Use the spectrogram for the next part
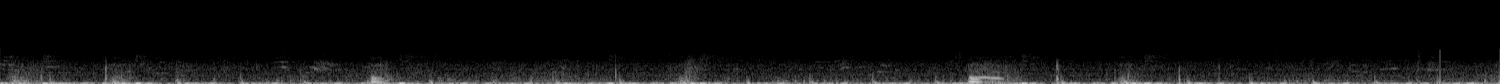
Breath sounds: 3.63-3.92 s: wheeze
9.70-10.12 s: wheeze

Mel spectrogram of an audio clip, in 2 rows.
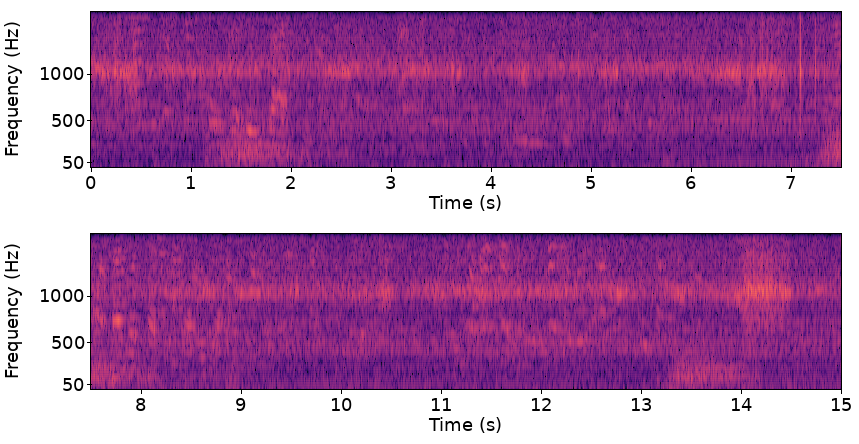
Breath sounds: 0.97-2.38 s: inhalation
7.08-8.48 s: inhalation
13.18-14.59 s: inhalation

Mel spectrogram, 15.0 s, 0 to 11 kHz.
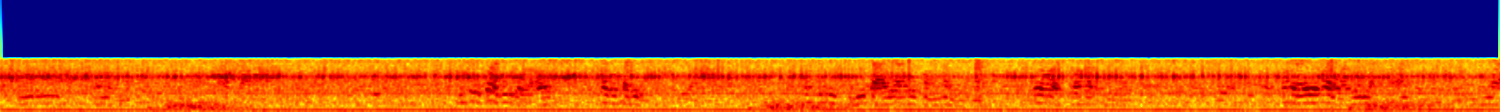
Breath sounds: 1.35-2.85 s: inhalation
7.28-8.78 s: inhalation
13.24-14.74 s: inhalation

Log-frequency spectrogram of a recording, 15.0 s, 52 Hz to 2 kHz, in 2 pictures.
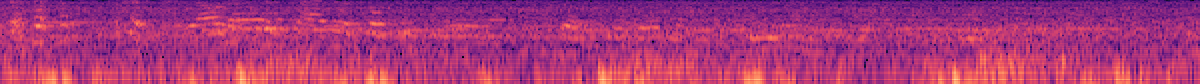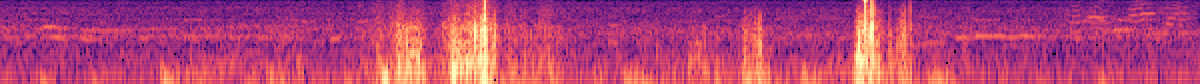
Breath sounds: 3.67-4.41 s: inhalation
5.97-6.71 s: inhalation

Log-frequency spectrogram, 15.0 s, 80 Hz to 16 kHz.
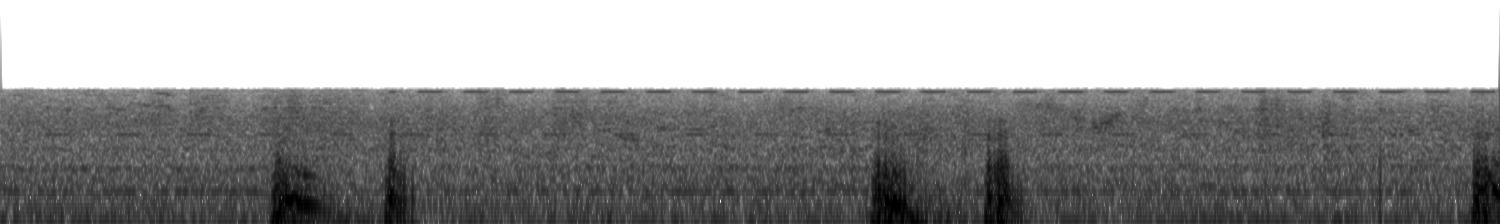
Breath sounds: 2.64-3.49 s: inhalation
2.64-3.49 s: crackles
3.74-4.28 s: exhalation
3.74-4.28 s: crackles
8.68-9.54 s: inhalation
8.68-9.54 s: crackles
9.82-10.36 s: exhalation
9.82-10.36 s: crackles
14.73-15.00 s: inhalation
14.73-15.00 s: crackles

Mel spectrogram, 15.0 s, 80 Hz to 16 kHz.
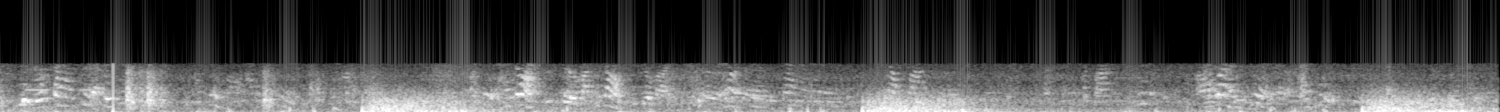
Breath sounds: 3.56-4.88 s: inhalation
8.64-9.96 s: inhalation
13.65-14.97 s: inhalation

